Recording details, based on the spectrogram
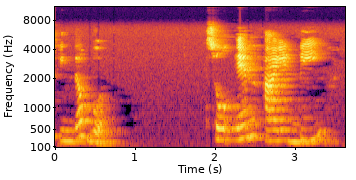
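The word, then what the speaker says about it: nid: So N-I-D is pronounced as ni and not need. Okay, D is silent.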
